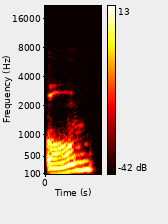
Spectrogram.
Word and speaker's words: Om: You can chant Om, or you can divide it into the 3 syllables A, U, M.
